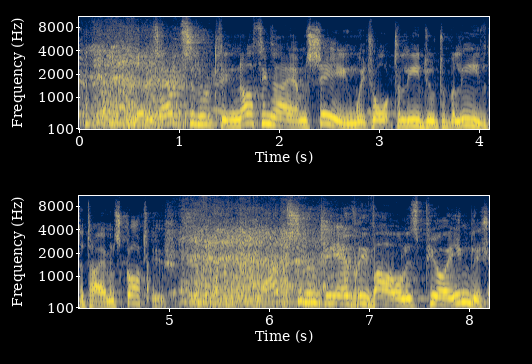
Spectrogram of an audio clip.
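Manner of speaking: put-on high-pitched, insistent Scottish accent; indignant, unmistakably Scottish accent. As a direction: imitate a Scot convinced he sounds English. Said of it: "one Scot who spoke a form of".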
